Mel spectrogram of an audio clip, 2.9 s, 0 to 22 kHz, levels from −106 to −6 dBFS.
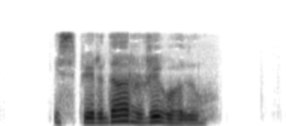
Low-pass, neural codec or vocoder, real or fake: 7.2 kHz; none; real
